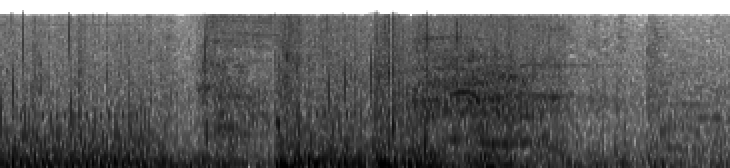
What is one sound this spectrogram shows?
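A gun fires rapid energy shots.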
